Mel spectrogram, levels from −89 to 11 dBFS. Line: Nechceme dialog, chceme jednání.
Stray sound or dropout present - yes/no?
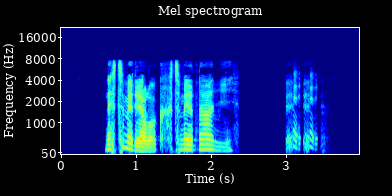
yes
